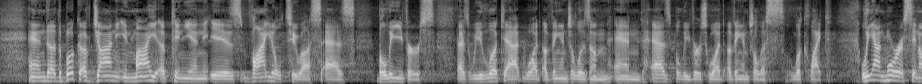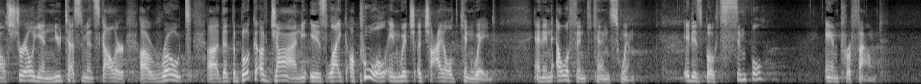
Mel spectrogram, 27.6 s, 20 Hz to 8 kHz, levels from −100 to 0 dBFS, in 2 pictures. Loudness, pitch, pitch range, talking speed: -23 LUFS, 130 Hz, 115-155 Hz, 140 wpm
